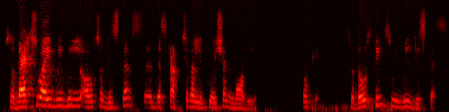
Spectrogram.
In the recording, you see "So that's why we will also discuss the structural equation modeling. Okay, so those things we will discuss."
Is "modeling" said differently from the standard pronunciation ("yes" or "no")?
yes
